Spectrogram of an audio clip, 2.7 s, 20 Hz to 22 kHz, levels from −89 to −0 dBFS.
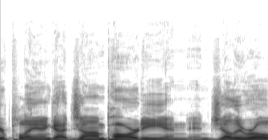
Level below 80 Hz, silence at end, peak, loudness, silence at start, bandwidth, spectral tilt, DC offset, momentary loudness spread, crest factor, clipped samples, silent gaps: -38 dBFS; 0 s; -2 dBFS; -19 LUFS; 0 s; 9.4 kHz; -6 dB/octave; under 0.1%; 8 LU; 16 dB; under 0.1%; none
